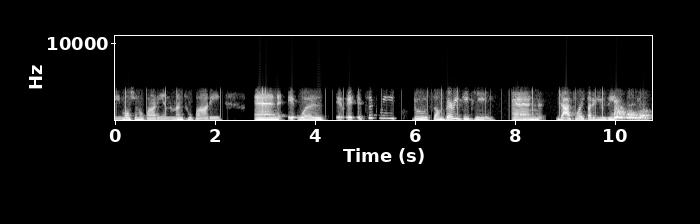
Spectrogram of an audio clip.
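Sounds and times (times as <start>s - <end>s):
speech: 0.0s - 10.7s
pet dog barking: 10.0s - 10.7s.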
